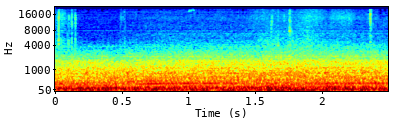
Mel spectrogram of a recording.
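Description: Steady road and engine rumble from a car being driven while another car drives up close behind, almost hitting its bumper; a continuous, even low drone with no voices.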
